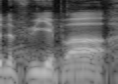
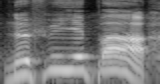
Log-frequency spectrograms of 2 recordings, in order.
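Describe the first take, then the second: First: Ne fuyez pas said low and soft, falling; soft low plea. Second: Ne fuyez pas slowed, higher, stress on pas; slow emphatic repeat. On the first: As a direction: murmur ne fuyez pas gently. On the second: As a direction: drag out ne fuyez pas with weight on pas. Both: Acted.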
